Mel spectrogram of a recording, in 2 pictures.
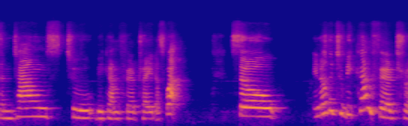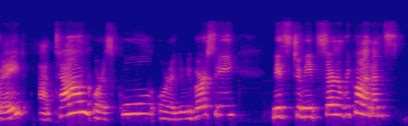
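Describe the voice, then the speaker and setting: A woman's voice: mid-range voice, sharp tone. A woman from Argentina with an Argentine Spanish accent, giving a welcoming introduction as host of a community event, earnest and a little nervous.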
